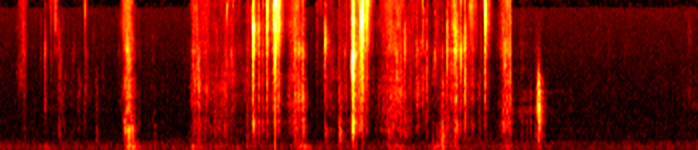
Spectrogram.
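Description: A hand pressing and squishing thick pink clay slime against a table, making a run of sticky crackles and pops. They are loudest from about two to five seconds in and stop about five and a half seconds in.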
